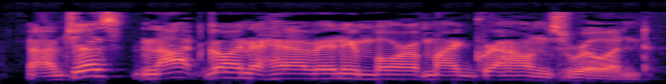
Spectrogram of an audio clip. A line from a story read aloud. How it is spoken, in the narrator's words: he said gruffly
